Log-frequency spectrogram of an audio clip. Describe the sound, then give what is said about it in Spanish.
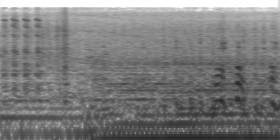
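A boat motor, fuelled with a fuel called Nanchol, cranks with a quick series of sputtering pulses, then catches and settles into a steady, low rumbling drone that keeps running. “¡Ay, cómo extrañaba ese sonido!”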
